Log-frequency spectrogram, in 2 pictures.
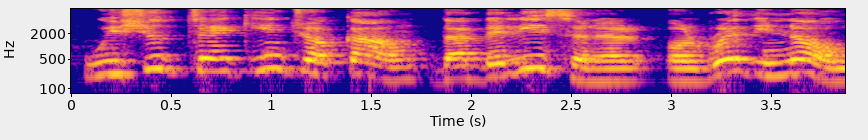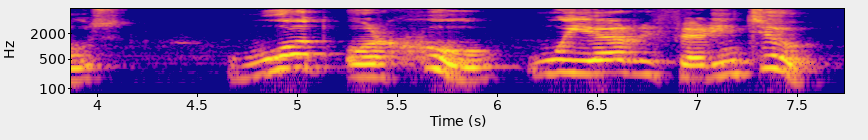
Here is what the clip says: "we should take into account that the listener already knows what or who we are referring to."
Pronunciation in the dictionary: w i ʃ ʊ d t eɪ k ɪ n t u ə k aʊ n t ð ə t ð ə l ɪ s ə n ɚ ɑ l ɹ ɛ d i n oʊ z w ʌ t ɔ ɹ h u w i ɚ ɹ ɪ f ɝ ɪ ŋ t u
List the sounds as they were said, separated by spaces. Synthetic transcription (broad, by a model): w i ʃ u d t eɪ k ɪ n t u ə k aʊ n t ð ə t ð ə l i s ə n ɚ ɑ l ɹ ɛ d i n oʊ s w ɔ t ɔ ɹ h u w i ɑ ɹ ɪ f ɝ ɪ ŋ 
